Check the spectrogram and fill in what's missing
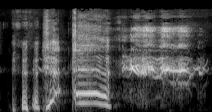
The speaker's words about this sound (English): Excuse me. The hiccup.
